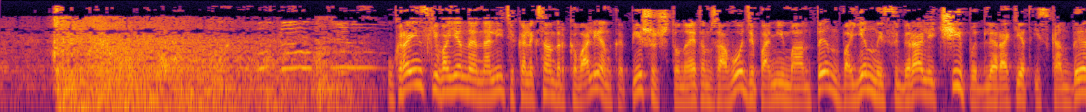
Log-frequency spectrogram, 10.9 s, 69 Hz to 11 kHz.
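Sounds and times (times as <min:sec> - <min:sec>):
explosion: 0:00.4 - 0:03.8
speech: 0:03.9 - 0:10.8.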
